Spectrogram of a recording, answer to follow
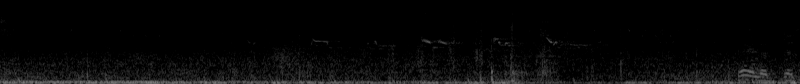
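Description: Gypsy mare's hooves thudding softly on sand as she trots on a lunge line, under a steady low rumble.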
